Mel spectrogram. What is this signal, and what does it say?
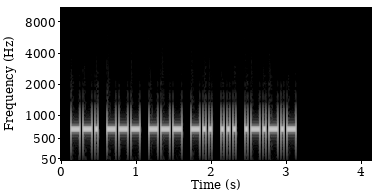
Morse code, heard as a keyed tone, about 32 wpm, 700 Hz. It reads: GOODS.
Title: Sentences from Top 1000 Words - Review Part 6 - 30wpm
